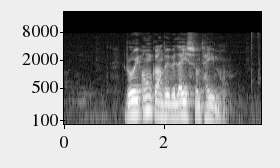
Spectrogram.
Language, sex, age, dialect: Faroese, male, 61+, Sandoy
